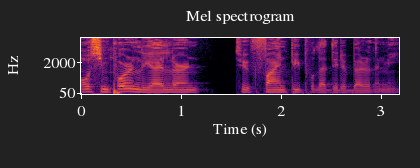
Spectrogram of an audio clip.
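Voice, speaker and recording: A man speaks in an ordinary speaking voice. The recording is very clean, with a silent background. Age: 20s. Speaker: podcast host, business owner. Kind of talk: casual interview chat.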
